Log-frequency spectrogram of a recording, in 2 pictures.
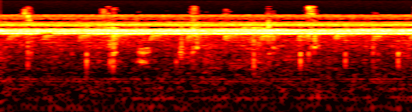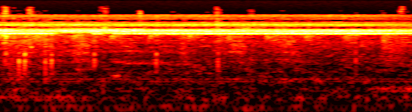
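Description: Faint, steady, high-pitched chirring of insects, with scattered light ticks.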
